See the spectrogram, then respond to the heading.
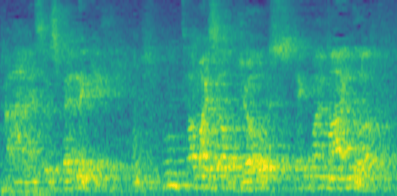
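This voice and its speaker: A man's voice: medium pitch, unhurried, natural voice. A man playing an anxious middle-aged father with wry humor in a live stage play. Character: anxious middle-aged father, wryly joking, avoiding a wedding. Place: theatre stage, live performance. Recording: echoey hall from far off, faint noise.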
